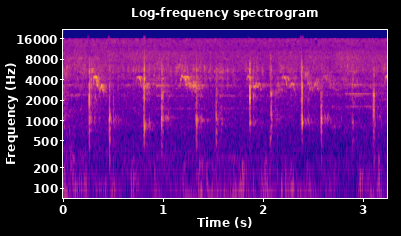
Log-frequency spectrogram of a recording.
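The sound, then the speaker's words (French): Hooves of a horse walking as it pulls a carriage, a steady, even clip-clop of many sharp hoof strikes with a low rumble underneath. “Alors vous pouvez monter sur le char, on va faire une petite balade. Alors, je m'accroche à la barre qui est devant moi. Hein. Voilà, tout à fait. Et à Flore, marchez.”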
